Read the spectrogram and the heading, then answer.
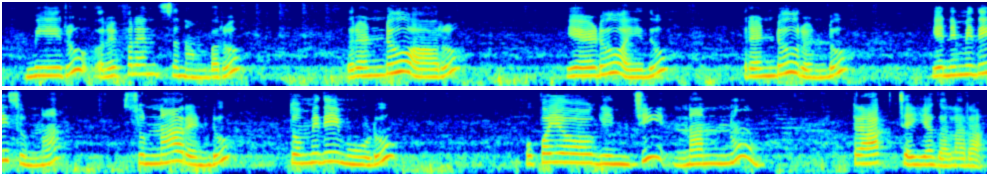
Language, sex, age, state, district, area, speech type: Telugu, female, 60+, Andhra Pradesh, N T Rama Rao, urban, read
